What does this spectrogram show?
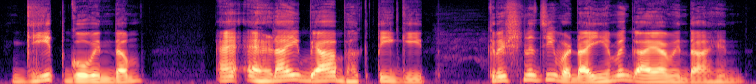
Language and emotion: Sindhi, neutral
